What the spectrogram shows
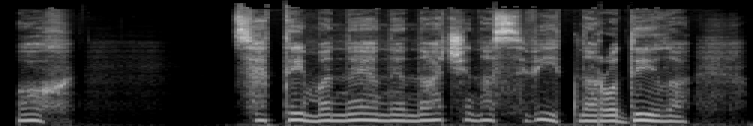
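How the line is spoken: Groaning. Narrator (Ukrainian): простогнавши, мовила вона

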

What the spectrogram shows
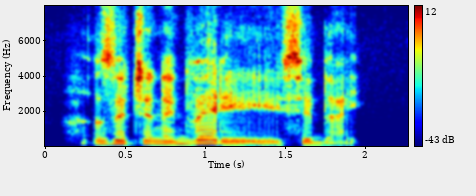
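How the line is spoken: Tired. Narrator (Ukrainian): втомлено сказав Дамблдор

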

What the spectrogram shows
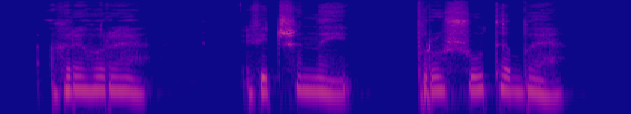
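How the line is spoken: Sister's whisper. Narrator (Ukrainian): сестра прошепотіла

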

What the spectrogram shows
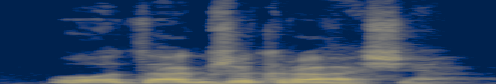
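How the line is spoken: Said with a sigh. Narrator (Ukrainian): мовив Ганелон, зітхнувши

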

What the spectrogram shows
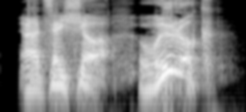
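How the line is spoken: Angry question. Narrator (Ukrainian): сердито запитав Гонт

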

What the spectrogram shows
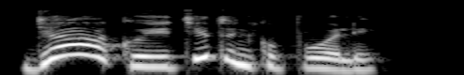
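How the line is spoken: Cheerful exclamation. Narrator (Ukrainian): Поліанна весело вигукнула

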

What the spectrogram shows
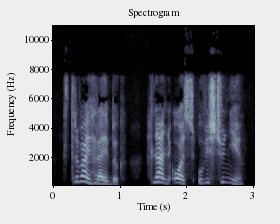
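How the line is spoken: Shouted. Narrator (Ukrainian): Скабіор це вигукнув

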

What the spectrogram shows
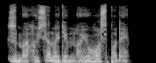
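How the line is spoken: Frightened whisper. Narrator (Ukrainian): перелякано шепотів він

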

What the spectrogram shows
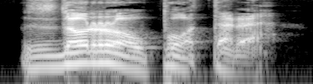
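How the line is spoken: Growled. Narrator (Ukrainian): прогарчав професор

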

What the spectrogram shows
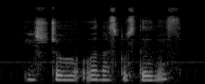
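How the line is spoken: Quiet reluctant question. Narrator (Ukrainian): тихо спитав Рудольф, хоча йому не хотілося чути кінця цієї неприємної історії

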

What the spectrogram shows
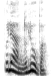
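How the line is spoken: Tender. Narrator (Ukrainian): ніжно розпочала вона

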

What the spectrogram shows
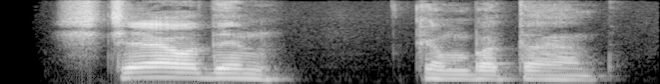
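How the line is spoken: Grumbled. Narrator (Ukrainian): буркнув Шелдон Скакс до гномів, які збилися навколо нього

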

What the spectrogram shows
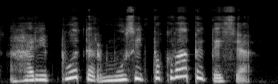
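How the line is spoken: High squeaky voice. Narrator (Ukrainian): пищав Добі

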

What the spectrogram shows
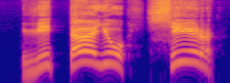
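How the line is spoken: Loud squeak. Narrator (Ukrainian): пропищав він якомога голосніше

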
